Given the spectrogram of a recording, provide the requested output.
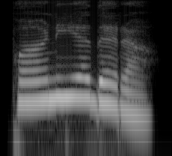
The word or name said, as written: ಪಾಣಿಯದಾರ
